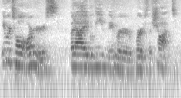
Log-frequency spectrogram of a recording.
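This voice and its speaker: A woman's voice: on the high side, normal speed, darkish tone. Woman reading a story in an echoey room. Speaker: reader narrating a story. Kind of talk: live first-person story narration with dialogue. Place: indoor reading event at a library. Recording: echoey room, distant mic, faint noise.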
